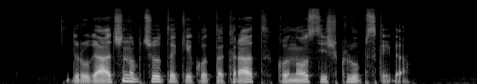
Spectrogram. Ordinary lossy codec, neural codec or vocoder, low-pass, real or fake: none; vocoder, 48 kHz, 128 mel bands, Vocos; 14.4 kHz; fake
